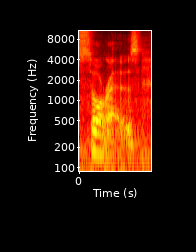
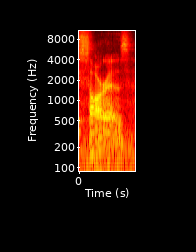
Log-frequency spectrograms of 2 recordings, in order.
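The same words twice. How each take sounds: First: The word is said with a Canadian pronunciation. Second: The word is said with an American pronunciation. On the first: This is how the Canadian who recommended the book says it. "who is a Canadian, so she says sorrows" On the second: This is how the speaker's own community says it. "but we would say sorrows"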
